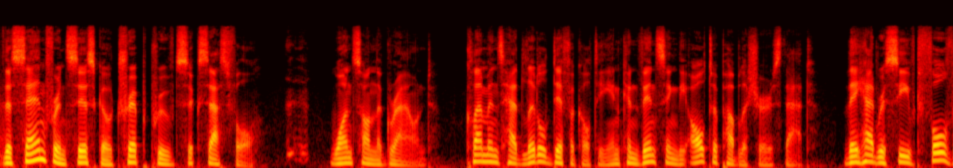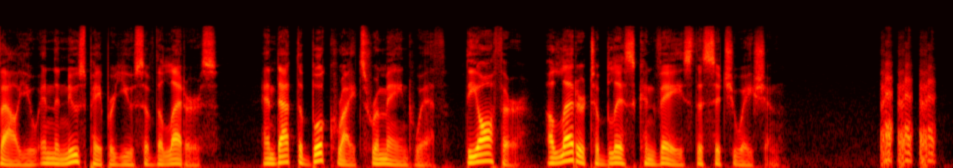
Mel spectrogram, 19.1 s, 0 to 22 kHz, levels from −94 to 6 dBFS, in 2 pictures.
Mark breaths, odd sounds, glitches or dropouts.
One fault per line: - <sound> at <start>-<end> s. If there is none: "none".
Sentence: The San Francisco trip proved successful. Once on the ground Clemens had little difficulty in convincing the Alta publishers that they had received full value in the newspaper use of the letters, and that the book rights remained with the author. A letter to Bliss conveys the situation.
- throat clearing at 2.8-3.1 s
- laugh at 18.3-18.9 s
